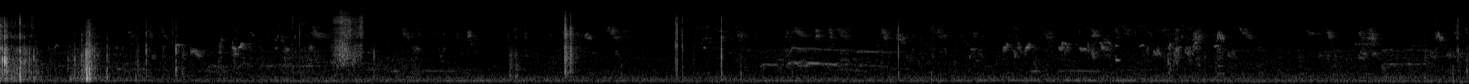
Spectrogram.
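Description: Small birds chirping, with many short high chirps through the second half. A few sharp clicks and knocks come in the first second and a few more around the middle.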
